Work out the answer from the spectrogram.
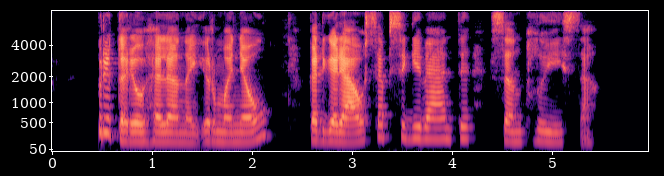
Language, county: Lithuanian, Vilnius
